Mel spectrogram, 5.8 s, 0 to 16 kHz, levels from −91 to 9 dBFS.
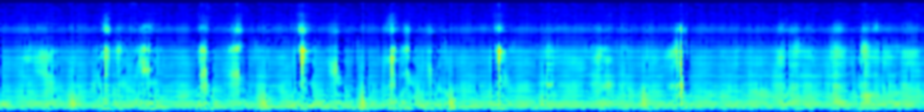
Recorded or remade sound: remade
